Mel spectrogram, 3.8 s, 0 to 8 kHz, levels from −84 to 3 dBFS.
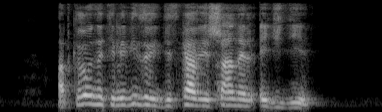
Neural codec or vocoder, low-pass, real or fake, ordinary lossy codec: none; 7.2 kHz; real; AAC, 32 kbps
